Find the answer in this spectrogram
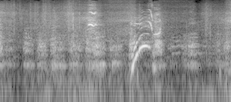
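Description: An excited working farm dog whining, with one short rising whine about one and a half seconds in.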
